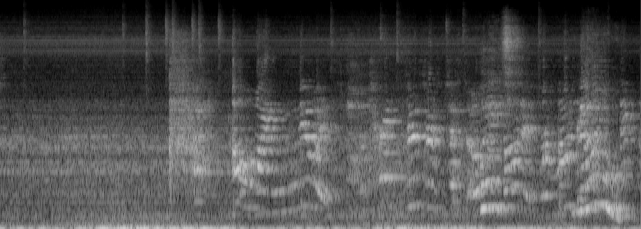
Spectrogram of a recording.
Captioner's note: small explosion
